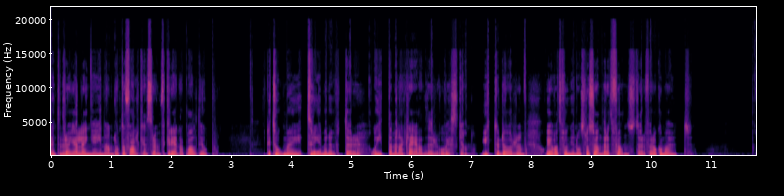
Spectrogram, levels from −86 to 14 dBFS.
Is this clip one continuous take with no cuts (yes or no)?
no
